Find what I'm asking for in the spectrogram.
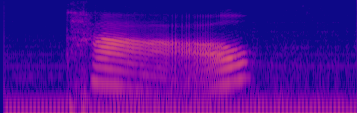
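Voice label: "tiao", Mandarin Chinese, third tone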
